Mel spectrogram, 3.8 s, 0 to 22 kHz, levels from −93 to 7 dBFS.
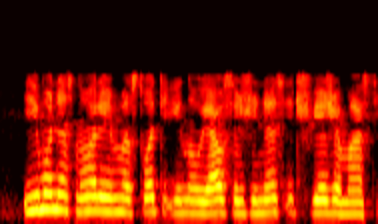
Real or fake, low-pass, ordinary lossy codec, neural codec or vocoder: real; 5.4 kHz; Opus, 64 kbps; none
